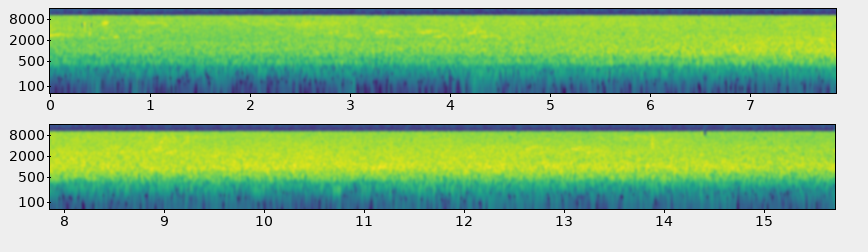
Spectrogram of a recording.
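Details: Honey bees swarm at a house in Bedford with no nest present, buzzing together in a dense, steady hum that slowly swells louder.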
